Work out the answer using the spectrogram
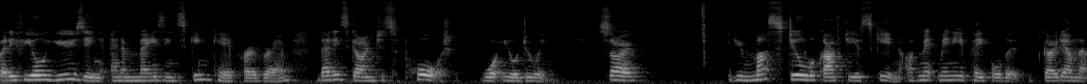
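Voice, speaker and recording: With an Australian accent, a woman speaks at a medium pitch. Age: 60s. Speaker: direct sales manager. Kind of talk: training talk. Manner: animated.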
